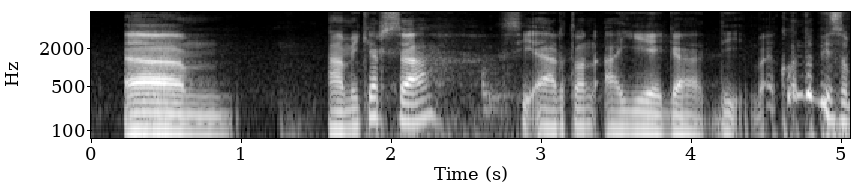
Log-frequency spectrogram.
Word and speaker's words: Ayrton: Pero, sí, dus el nombre original tá Ayrton. Pero mi mama te llama mi Ardon. Ok. Dus é silent e Y.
